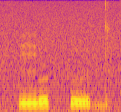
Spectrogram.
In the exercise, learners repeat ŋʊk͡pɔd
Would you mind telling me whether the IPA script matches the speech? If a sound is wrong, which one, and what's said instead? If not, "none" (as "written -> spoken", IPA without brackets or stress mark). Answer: ɔ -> ʊ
